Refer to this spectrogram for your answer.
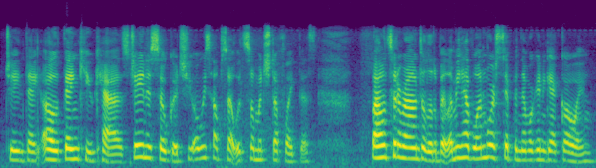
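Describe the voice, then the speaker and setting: A middle-aged woman from Rhode Island, United States, hosts a crafting club livestream, reading out viewer comments and chatting casually and emotionally with frequent tag questions. Her voice is medium-pitched and darkish in tone, and she talks fast.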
